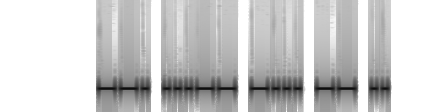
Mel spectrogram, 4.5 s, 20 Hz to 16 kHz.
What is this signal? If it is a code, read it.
Morse code, heard as a keyed tone, about 22 wpm, 700 Hz. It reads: G3BMI
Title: DXCC-100 Call Signs - 5 Characters - Repeated 2x - 22wpm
